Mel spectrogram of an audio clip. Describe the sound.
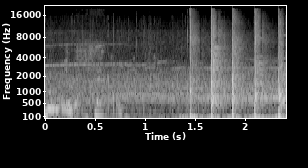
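Five sharp, evenly spaced hand claps ring out, a short burst of applause for the winning team following a brief faint murmur of voice at the start.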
